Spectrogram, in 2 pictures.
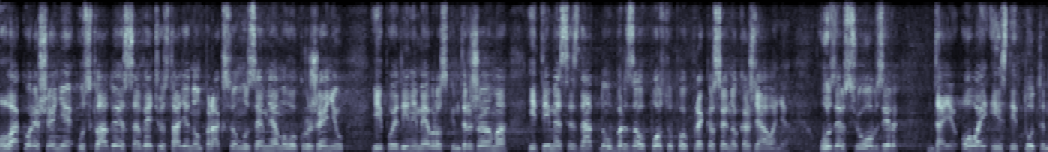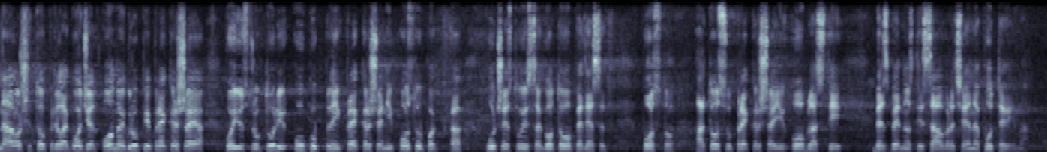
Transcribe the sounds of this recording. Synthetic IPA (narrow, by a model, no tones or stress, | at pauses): o̞ʋakʋo̞ɾe̞ʃe̞ːɲe̞usklˠad̪uje̞saʋe̞t͡ɕust̪aʎe̞no̞mpɾakso̞muze̞mʎamauo̞kɾuʒe̞ːɲu | ipo̞je̞d̪inime̞ʋɾo̞pskimd̪r̩ʒaʋama | it̪iːme̞se̞znat̪no̞ubr̩zaopo̞st̪upak̚pɾe̞kr̩ʃajno̞ɡkːaʒɲaːʋaɲa | uze̞wsiuo̞bziɾ | d̪aje̞ʔo̞ʋajinst̪it̪ut̪naːɾo̞t͡ʃit̪o̞pɾilaɡo̞d͡ʑe̞no̞no̞jɡɾuːpipɾe̞kr̩ʃaja | ko̞jiust̪ɾuk̚t̪uːɾiukupnixpɾe̞kr̩ʃenixpo̞st̪upakʰa | ut͡ʃe̞st̪ʋujusaɡo̞t̪o̞ʋo̞pe̞d̪e̞set̪ | po̞st̪o̞ | at̪o̞ːsupɾe̞kr̩ʃajiuo̞blˠast̪i | be̞zbe̞d̪no̞st̪isao̞bɾat͡ɕajanapuːt̪e̞ʋḭma̰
